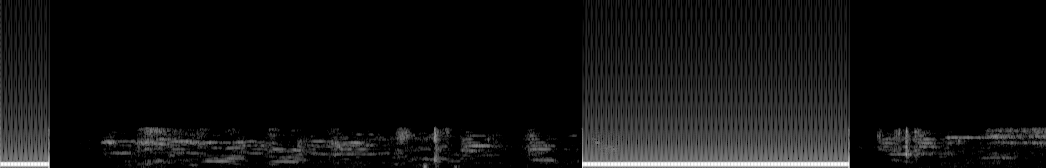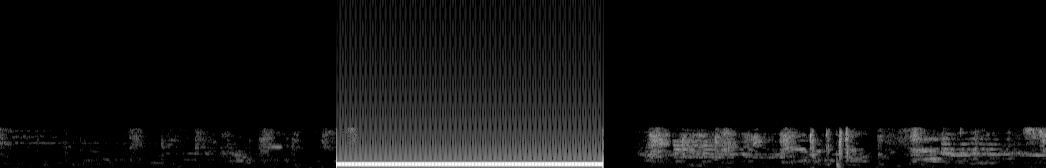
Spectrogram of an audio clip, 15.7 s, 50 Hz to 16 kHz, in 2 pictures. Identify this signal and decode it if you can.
Ringback tone (North America), 440 + 480 Hz.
